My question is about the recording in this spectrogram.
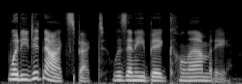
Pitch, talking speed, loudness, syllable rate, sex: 190 Hz, 220 wpm, -19 LUFS, 6.6 syllables/s, female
